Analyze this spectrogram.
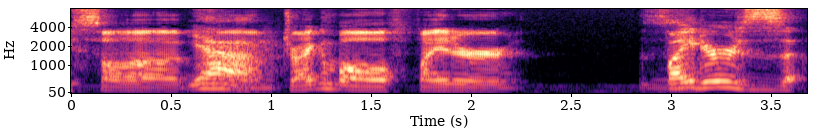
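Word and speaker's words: FighterZ: yeah Dragon Ball Fighter fighters apparently apparently that's the official pronunciation which I don't know it's a capital Zed and it ends in oh yeah okay looks really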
